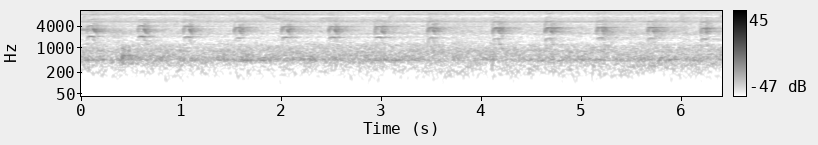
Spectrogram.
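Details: Adult Paradise Jacamar of subspecies dea, sex undetermined, singing at 11:00 on 8 November 2023 near the Comte (Oyak) river, French Guiana, filmed with a Panasonic FZ300; thin high notes repeated about twice a second, evenly spaced, fairly faint over soft forest hiss.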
